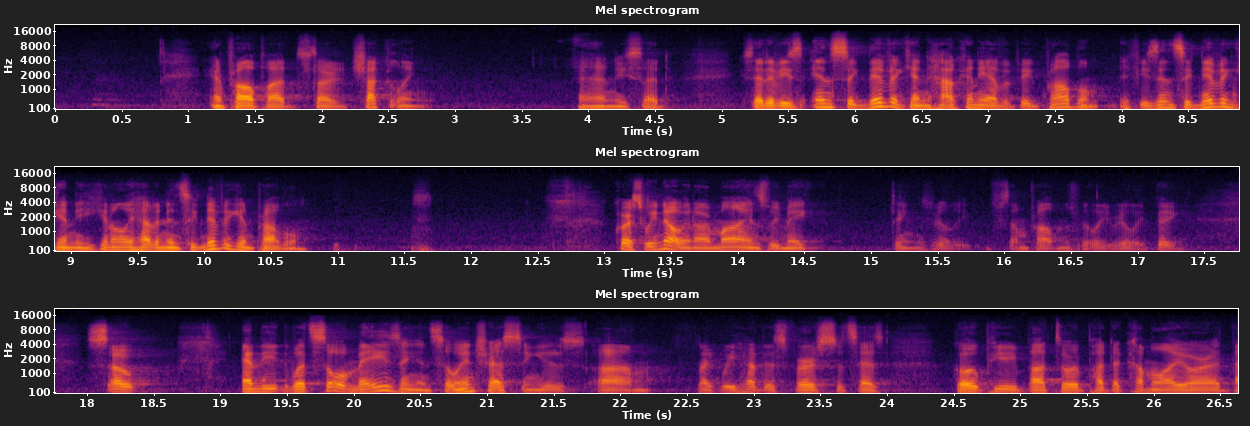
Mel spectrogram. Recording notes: Lectures on the Srimad Bhagavatam are held on Sunday mornings at our temple.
